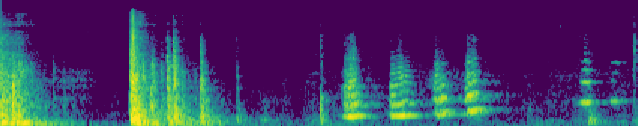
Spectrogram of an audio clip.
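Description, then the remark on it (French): A door opens with a heavy thud of the latch and bolt, followed by a series of drawn-out creaking hinge squeals as it swings, with no voices present. “Il ouvre les portes.”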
